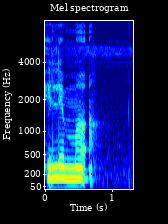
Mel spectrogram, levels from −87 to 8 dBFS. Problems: none marked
